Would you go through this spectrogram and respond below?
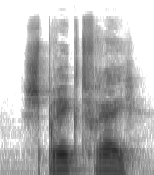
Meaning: inflection of vrijspreken: 1. second/third-person singular present indicative 2. plural imperative
- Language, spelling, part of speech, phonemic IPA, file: Dutch, spreekt vrij, verb, /ˈsprekt ˈvrɛi/, Nl-spreekt vrij.ogg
